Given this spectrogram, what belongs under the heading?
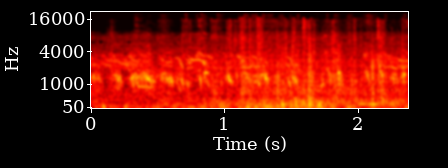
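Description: Meat chickens on a farm clucking steadily while pecking at egg yolks spilled on the ground, a busy flock chorus of soft overlapping clucks at close range.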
